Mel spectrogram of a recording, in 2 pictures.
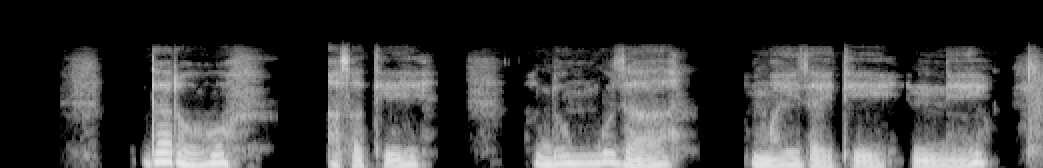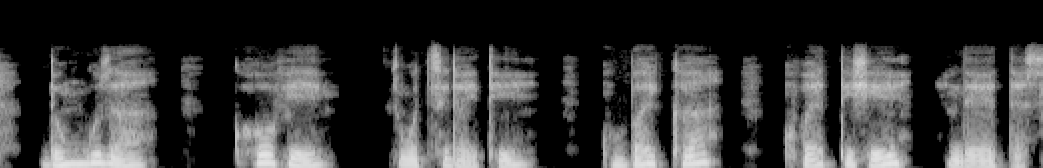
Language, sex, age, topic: Gamo, male, 25-35, government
